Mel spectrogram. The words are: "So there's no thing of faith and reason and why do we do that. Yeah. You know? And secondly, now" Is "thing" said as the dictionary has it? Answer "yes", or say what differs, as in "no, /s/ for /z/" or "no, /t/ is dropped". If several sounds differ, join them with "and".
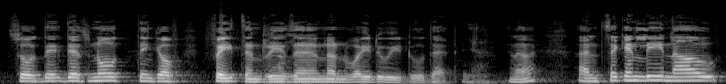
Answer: no, /t/ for /θ/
